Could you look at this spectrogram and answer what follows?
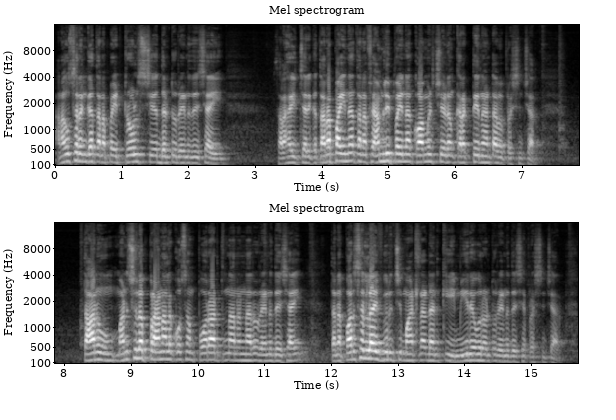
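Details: Adult news presenter; Normal speech.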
